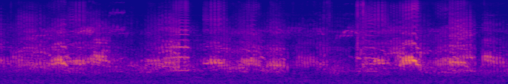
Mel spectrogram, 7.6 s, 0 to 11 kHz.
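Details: Early morning at the North Crane Pool roost, Bosque del Apache National Wildlife Refuge, 27 November 2009: sandhill cranes give overlapping rattling, trumpeting calls in uneven bursts, with many birds calling at once.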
